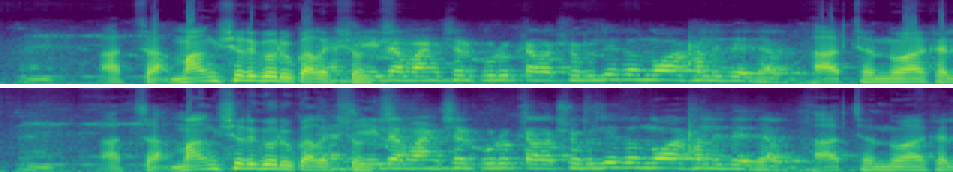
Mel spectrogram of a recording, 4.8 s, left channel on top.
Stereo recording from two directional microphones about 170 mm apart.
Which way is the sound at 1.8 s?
75° right (ahead or behind).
